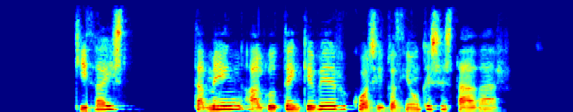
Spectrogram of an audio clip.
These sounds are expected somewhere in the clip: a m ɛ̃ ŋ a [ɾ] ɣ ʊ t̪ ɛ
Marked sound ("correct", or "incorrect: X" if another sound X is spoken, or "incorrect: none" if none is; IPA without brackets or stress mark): incorrect: l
